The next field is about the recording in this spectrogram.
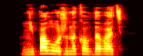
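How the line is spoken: Rough reply. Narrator (Russian): грубо ответил один из прибывших

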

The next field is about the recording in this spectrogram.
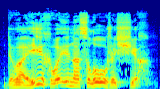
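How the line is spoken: Strained, forced out. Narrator (Russian): выдавил Минц

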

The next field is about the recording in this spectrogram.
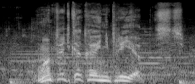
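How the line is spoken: Muttering. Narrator (Russian): бормотал гасконец

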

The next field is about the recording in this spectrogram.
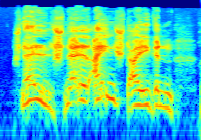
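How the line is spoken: Calling out. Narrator (German): rief Roland

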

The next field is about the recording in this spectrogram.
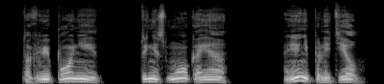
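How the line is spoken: Sighing. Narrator (Russian): вздохнул Андрей

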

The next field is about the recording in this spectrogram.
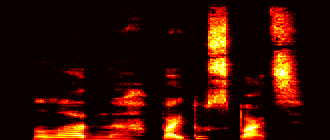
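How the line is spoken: Tired offhand remark. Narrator (Russian): бросила я устало

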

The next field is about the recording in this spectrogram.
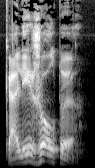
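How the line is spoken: Dry answer. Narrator (Russian): сухо ответил Джим

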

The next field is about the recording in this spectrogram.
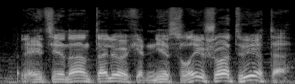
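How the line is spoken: Stern question over intercom. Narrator (Russian): строго вопрошал Горячев по коммутатору

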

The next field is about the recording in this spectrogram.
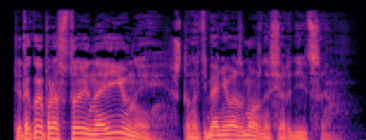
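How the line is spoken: Calm after laughter. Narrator (Russian): Отсмеявшись, Надя сказала

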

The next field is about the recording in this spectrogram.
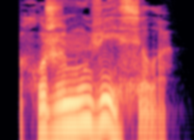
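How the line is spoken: Grumbled. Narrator (Russian): пробурчала

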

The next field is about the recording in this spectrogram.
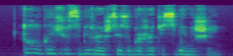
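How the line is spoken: Irritated hoarse whisper. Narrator (Russian): Раздраженный хриплый шепот

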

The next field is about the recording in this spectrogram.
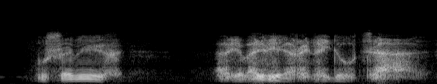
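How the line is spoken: Listless mutter. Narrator (Russian): Пробормотал, но очень вяло

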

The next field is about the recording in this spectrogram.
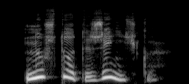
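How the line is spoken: Tender singsong. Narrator (Russian): ласково пропела Екатерина Антоновна

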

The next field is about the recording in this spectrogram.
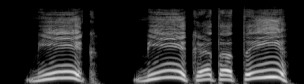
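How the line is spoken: Shouting. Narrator (Russian): крикнул Кейко

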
